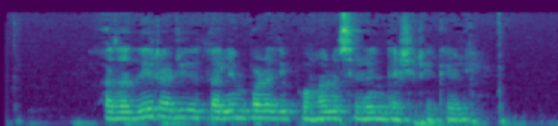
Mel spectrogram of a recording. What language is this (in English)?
Pashto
